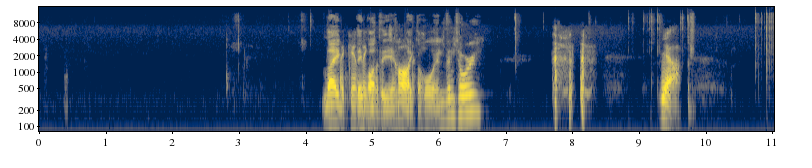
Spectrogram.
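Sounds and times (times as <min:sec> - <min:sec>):
speech: 0:04.3 - 0:06.7, 0:09.3 - 0:09.8
person coughing: 0:07.7 - 0:08.4.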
